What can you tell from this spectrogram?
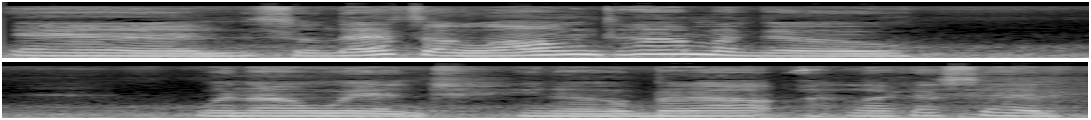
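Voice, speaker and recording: A woman with a Texan accent speaks fairly slowly in a fairly low voice, her intonation lively. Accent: Texan (US Southern). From Texas. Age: 60s. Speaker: vlogger, former college teacher. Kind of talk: casual vlog monologue. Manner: halting, many fillers and restarts.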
